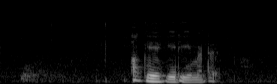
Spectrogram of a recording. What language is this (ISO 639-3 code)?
sin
